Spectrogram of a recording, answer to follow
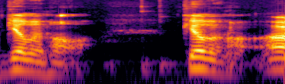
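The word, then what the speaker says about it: Gyllenhaal: Hall Jake Gillen Hall Gillen Hall that's how you pronounce it Gillen Hall Gillen Hall all right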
